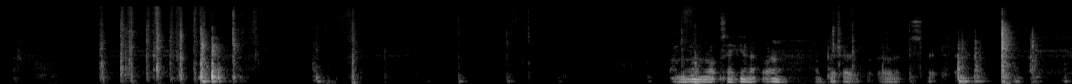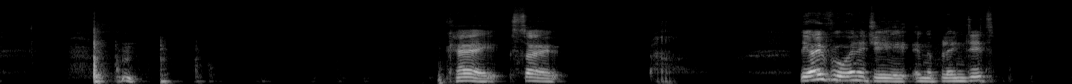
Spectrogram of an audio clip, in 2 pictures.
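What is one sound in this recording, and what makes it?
Cards slide and tap on a wooden table.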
